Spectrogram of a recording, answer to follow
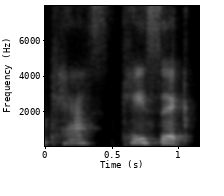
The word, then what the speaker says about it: Kasich: John Kasich, yeah.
